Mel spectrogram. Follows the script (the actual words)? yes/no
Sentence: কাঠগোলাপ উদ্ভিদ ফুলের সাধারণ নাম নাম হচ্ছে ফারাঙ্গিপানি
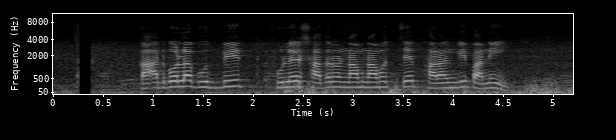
yes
